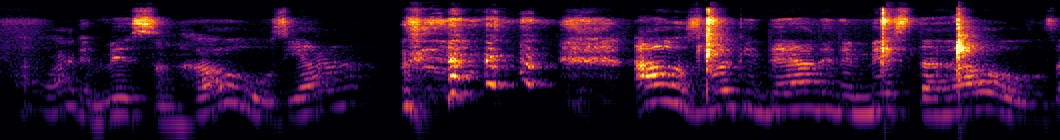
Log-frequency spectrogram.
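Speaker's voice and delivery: laughing. Real, not acted. Streamer laughing at trolls she missed in chat. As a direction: laugh it out, caught off guard by the chat.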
